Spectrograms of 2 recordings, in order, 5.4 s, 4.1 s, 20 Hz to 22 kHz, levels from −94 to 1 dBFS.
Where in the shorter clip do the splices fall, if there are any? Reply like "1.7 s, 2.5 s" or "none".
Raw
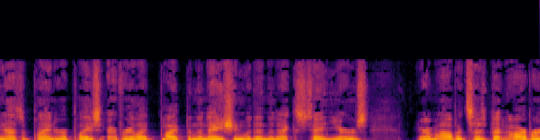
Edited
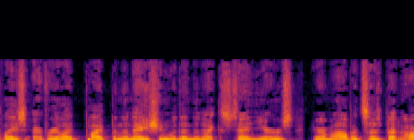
3.0 s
